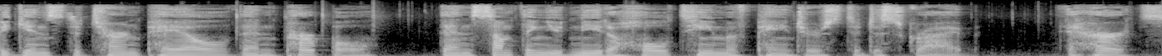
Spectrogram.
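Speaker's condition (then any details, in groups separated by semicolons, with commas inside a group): No condition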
